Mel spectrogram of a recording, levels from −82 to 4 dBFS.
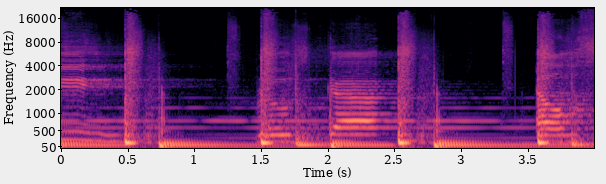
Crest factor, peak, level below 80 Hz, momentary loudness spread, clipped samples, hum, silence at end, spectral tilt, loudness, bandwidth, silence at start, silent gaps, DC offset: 18 dB; -2 dBFS; -32 dBFS; 10 LU; under 0.1%; 50 Hz at -40 dBFS; 0 s; -5.5 dB/octave; -21 LUFS; over 20 kHz; 0 s; none; under 0.1%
